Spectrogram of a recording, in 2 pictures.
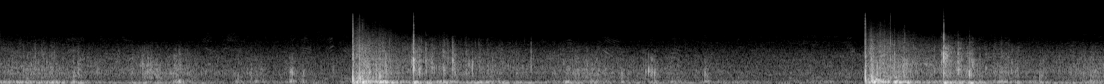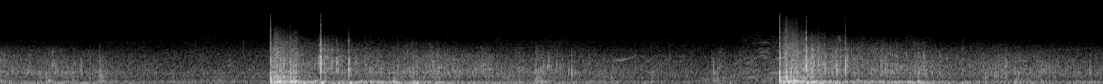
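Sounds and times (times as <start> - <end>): firework booms: 0.0 - 22.0
rumble after boom: 18.1 - 22.0.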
